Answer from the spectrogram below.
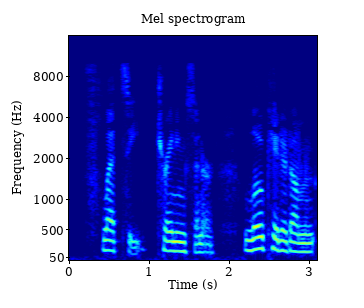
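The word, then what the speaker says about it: FLETC: was held at a f LC pronounced fletzy Training Center located on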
